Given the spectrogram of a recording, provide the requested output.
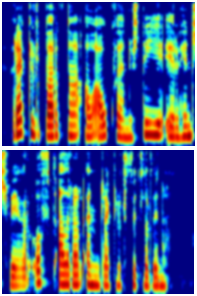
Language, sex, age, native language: Icelandic, female, 40-49, Icelandic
